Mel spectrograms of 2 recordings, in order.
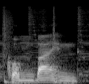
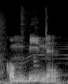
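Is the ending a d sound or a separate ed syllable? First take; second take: d sound; ed syllable. First: The ending is just a d sound. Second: The ending is a separate ed syllable. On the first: The speaker calls it right. "ese ed no suena como ed, sino debe sonar... como combined" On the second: The speaker calls it wrong. "como lo pronunciarán ustedes"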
